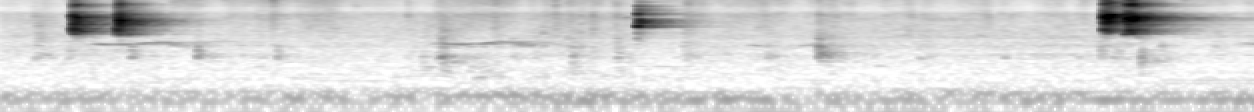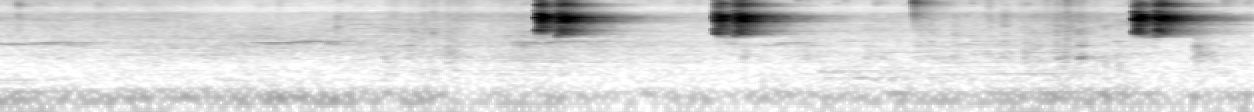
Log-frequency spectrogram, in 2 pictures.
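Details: Pet African lovebirds uttering short sharp shrill chirps, singly or in pairs, spaced by quiet gaps of one to three seconds, with faint soft whistles and a low steady hum.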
